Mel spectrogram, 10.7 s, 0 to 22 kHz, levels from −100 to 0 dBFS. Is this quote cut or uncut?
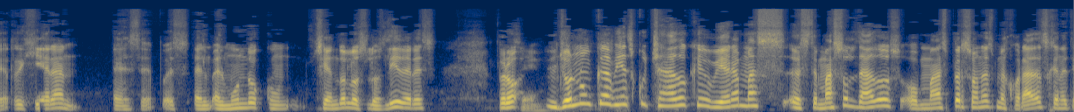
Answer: uncut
